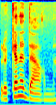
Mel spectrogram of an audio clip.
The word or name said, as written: canadarm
